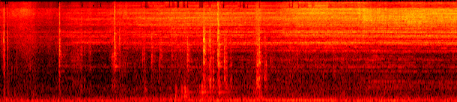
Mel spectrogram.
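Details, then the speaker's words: LPG taxi that stalled while driving, no fault codes, rail pressure dropping at once after shutoff: key clicks, then a steady high gas hiss builds with the engine off, with strong gas smell; LPG leaking through faulty injectors. "There's a lot of noise. There's a lot of smell, too. There's a lot of gas"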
